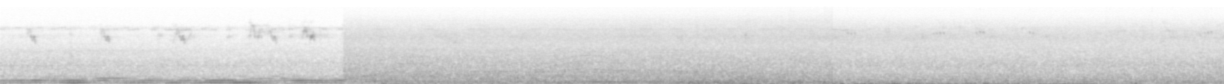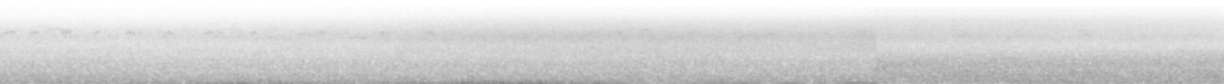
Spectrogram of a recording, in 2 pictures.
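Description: Outdoor nature ambience: a steady rushing noise with faint, scattered small bird chirps. For the first few seconds a low steady hum sits under brighter bird chirps.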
